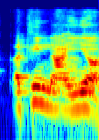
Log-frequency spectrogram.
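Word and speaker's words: कठिनाइयाँ: कठिनाई का कठिनाइया तो अब यहां पे उच्चारण को समझिए उच्चारण कठिनाइया तो इया हो जाएगा य कंस हो जाएगा ये वाला है ना यहां कौन सा हो आगा देखिए क्या कह रहा है कठिनाइयां कठिनाइया तो ई दीर्घ ही लग रहा है य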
